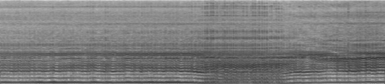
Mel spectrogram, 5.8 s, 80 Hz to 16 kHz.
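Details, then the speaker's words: Kyosho Mini Inferno ST 09 nitro RC engine, primed with a starter box, buzzes at a fairly low steady idle, briefly revs, then settles; the tick-over is a little too low and gets turned up. "Bit too low. Let's turn it up a little bit. It was a little bit too low."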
